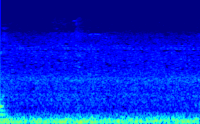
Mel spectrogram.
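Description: Steady low rumble of outdoor background noise with a faint hiss, with no distinct event in it.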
